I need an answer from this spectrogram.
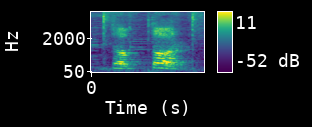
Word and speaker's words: doctor: So in Spanish, the D and the T in this word are both going to be dental against the top two teeth. Doctor, doctor. But in English, we're going to pronounce it by placing the tongue in a different place. So, doctor.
